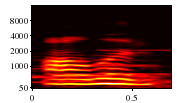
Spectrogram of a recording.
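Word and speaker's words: hour: इसको पढ़ेंगे बच्चों HO, अभी ये ना H साइलेंट है, इसको आ पढ़ेंगे। वर पढ़ेंगे इसको आवर। आगे है हमारा EVE ईव, NI नी, और इंग इवनिंग।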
